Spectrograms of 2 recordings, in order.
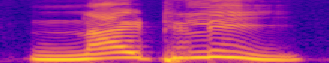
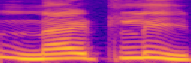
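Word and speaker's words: knightly: KNIGSTLY, नाइटली, क्योंकि नाइट से बना है, नाइटली, ठीक ना।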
